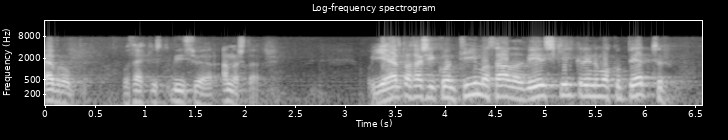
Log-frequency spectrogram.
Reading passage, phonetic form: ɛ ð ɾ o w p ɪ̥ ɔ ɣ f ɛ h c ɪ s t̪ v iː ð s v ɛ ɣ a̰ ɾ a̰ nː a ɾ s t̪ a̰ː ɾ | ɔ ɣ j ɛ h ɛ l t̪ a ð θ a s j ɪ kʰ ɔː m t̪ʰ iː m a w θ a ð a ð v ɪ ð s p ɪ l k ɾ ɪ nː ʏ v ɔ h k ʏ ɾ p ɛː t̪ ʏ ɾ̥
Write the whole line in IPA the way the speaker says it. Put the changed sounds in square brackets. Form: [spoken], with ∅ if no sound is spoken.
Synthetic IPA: ɛ [v] ɾ o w p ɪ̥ ɔ ɣ [θ] ɛ h c ɪ s t̪ v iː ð s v ɛ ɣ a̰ ɾ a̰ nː a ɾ s t̪ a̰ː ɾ | ɔ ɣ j ɛ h ɛ l t̪ a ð θ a s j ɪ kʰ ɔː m t̪ʰ iː m a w θ a ð a ð v ɪ ð s [c] ɪ l k ɾ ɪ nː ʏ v ɔ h k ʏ ɾ p ɛː t̪ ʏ ɾ̥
